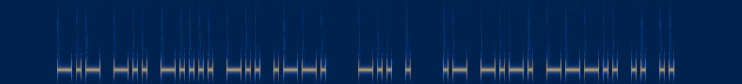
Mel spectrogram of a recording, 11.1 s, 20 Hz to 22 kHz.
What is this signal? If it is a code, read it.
Morse code, heard as a keyed tone, about 17 wpm, 700 Hz. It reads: KD6DP DE AC8II
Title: USA Callsign DE Callsign - 5 Characters - 17wpm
